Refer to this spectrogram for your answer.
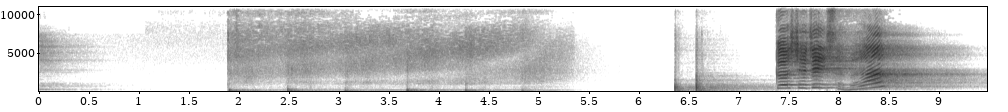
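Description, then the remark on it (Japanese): Deep, resonant knocks by a petite young maid on the heavy door of the master's room in a large mansion, about six in a steady series, then two more after a short pause, followed by a high, youthful voice speaking. “ご主人様の部屋の重厚な扉をノックする小柄な美少女こそ、屋敷の筆頭メイドの”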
